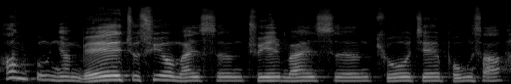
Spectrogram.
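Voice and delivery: slow, softened, droning list of chores; weary grumbling. Acted. Believer moans about weekly church duties, weary grumbling. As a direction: drag through each duty wearily.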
